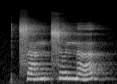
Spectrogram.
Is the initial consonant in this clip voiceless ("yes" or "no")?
yes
